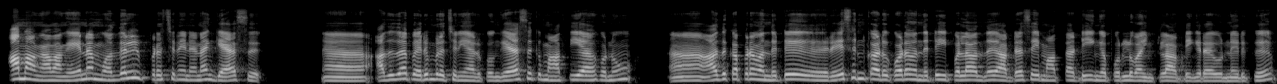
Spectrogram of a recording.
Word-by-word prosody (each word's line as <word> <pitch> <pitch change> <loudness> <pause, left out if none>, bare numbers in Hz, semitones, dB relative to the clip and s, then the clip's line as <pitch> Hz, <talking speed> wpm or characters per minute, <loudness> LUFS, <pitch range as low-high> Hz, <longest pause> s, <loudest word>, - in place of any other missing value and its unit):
ஆமாங்க, 245 -5 +5
ஆமாங்க. 185 -1 0
ஏன்னா, 260 +4 +3
முதல் 265 +10 +2 0.2
பிரச்சனை 220 +1 -4
என்னென்னா, 205 +2 0
கேஸு. 185 +3 +2 0.7
அ - - -1 0.5
அதுதான் 235 +6 +1
பெரும் 235 +2 +1
பிரச்சனையா 205 -5 -1
இருக்கும். 175 +1 -6
கேஸுக்கு 230 +4 +2
மாத்தியாகணும். 200 +2 -1 0.5
அ - - 0 0.4
அதுக்கப்புறம் 240 +1 +1
வந்துட்டு 205 +3 0 0.4
ரேஷன் 265 +5 -1
கார்டு 230 -3 +4
கூட 220 +1 +3
வந்துட்டு 205 +2 -2
இப்போலாம் 205 -1 +1
வந்து 200 +1 -2
அட்ரஸை 205 +4 -1
மாத்தட்டி 195 +2 -3
இங்க 185 -2 -1
பொருள் 185 0 -3
வாங்கிக்கலாம் 170 0 0
அப்டீங்குற 165 +1 -3
ஒண்ணு 160 0 -3
இருக்கு. 180 +3 -4
205 Hz, 145 wpm, -22 LUFS, 190-230 Hz, 0.7 s, ஆமாங்க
